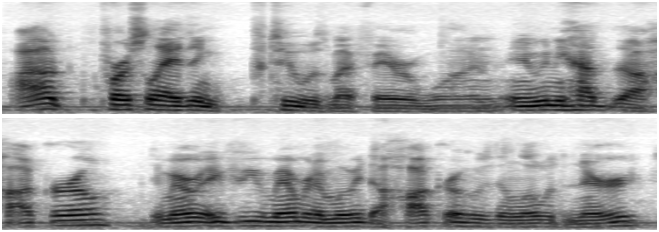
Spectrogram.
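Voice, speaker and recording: Gravelly-voiced man chatting casually. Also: mid-range voice, quick pace, highs cut off, a little hiss or hum. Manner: rambling, enthusiastic, lots of fillers. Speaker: video host showing his tape collection. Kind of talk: casual chat to camera.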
